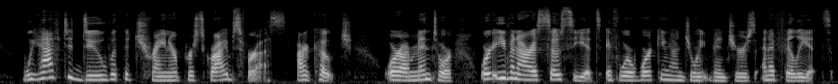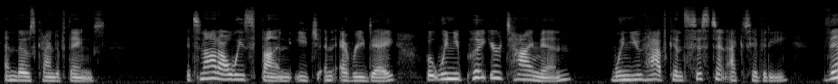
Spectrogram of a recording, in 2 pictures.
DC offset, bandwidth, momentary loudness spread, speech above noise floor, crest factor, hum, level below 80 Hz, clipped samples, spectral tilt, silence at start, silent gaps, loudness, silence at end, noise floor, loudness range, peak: under 0.1%; 15.5 kHz; 10 LU; 42 dB; 20 dB; none; -64 dBFS; under 0.1%; -4 dB/octave; 0.25 s; none; -23 LUFS; 0 s; -65 dBFS; 4 LU; -2 dBFS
